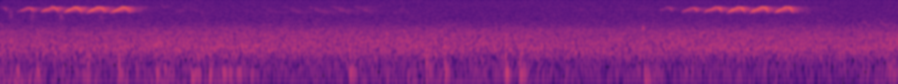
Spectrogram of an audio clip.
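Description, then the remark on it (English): Two short bursts of high, thin chattering calls from a flock of blackbirds flying by, one near the start and one near the end, over a steady rustling, windy outdoor background with no talking. “I've got a whole flock of some kind of blackbird going by here.”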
